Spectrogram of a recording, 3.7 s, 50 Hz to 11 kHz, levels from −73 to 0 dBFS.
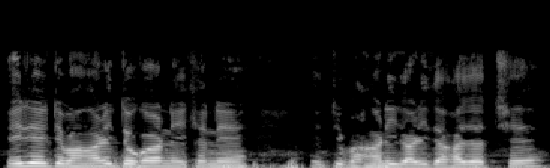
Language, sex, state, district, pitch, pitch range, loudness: Bengali, male, West Bengal, Alipurduar, 175 Hz, 165-185 Hz, -15 LUFS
